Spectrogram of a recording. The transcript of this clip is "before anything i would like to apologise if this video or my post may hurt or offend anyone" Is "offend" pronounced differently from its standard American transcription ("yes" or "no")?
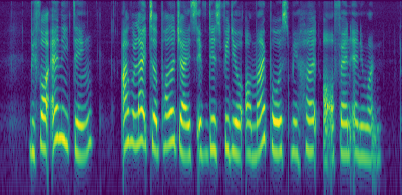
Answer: no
